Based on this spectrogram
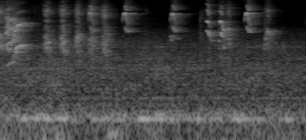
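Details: Canary singing at home: a run of short, high chirped notes repeated in quick succession, with a steady low hum from the room underneath.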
